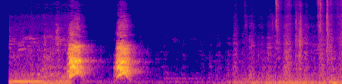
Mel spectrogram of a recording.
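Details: Belgian Malinois barking at a cat: two short, sharp barks about half a second apart, followed by quiet, then faint rustling and low background noise.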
